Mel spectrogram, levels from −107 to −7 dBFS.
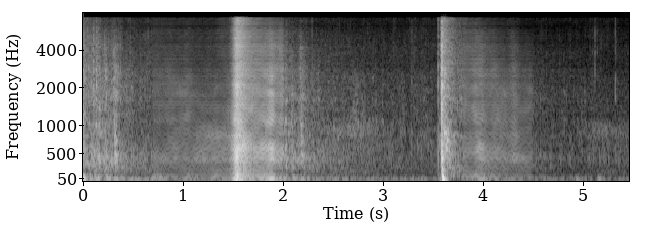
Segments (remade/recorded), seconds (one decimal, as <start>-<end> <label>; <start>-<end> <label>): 0.0-0.7 recorded; 0.7-2.0 remade; 2.0-3.8 recorded; 3.8-4.5 remade; 4.5-5.5 recorded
